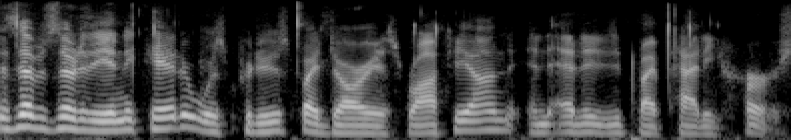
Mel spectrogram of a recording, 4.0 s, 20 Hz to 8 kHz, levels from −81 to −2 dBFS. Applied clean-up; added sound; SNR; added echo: neural mask model Resemble Enhance denoiser.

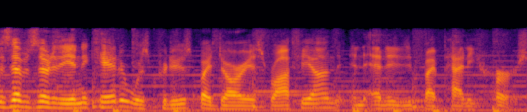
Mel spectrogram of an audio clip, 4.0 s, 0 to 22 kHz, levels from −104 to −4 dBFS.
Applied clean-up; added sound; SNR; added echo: none; none; none; none.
